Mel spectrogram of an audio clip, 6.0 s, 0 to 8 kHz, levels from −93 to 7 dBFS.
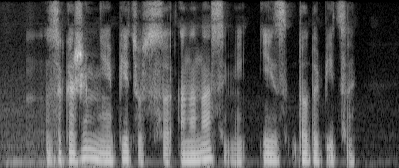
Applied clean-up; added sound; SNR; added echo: none; none; none; none.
